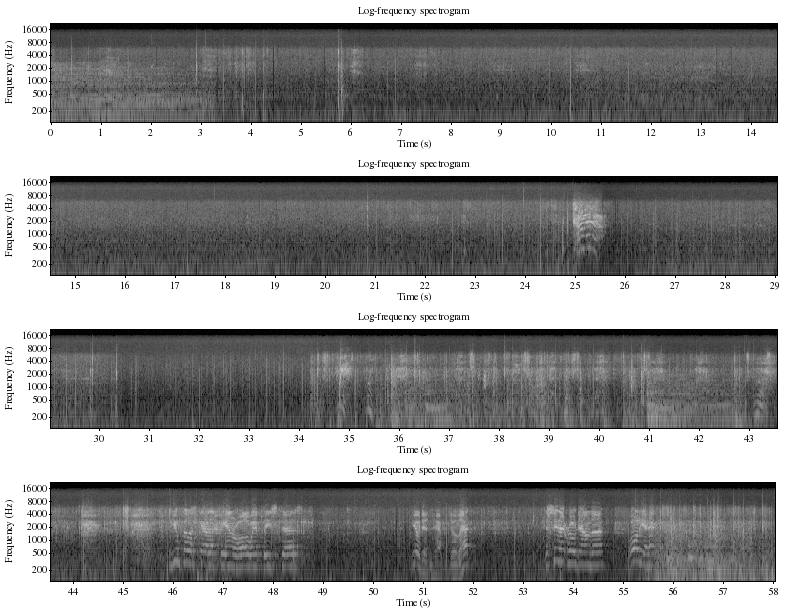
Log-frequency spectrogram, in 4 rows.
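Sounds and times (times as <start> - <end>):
loud wavering pitched sound: 0.0 - 3.3
music: 0.0 - 4.0, 35.8 - 39.9, 40.5 - 43.4, 55.6 - 58.0
crackling film soundtrack hiss: 0.0 - 58.0.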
